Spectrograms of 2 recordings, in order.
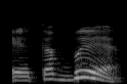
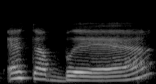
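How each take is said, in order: First: "это Б" stated, pitch falling on Б; falling statement intonation. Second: "Это Б" asked, pitch climbing sharply on Б; rising question intonation. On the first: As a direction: answer with "Б" dropping at the end. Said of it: "use falling intonations". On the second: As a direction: swing "Б" upward as a question. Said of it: "we use a rising intonation". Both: Shown as a demonstration.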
